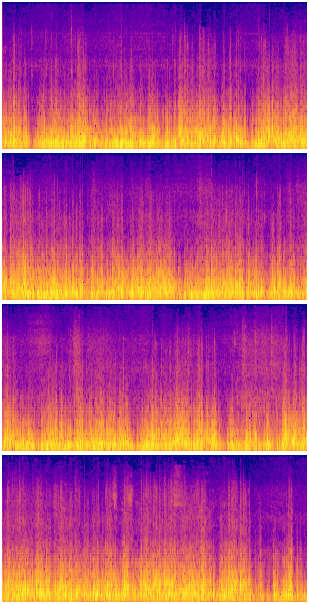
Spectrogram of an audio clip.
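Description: Wind blowing hard across the camera's microphone: a loud, low, gusty noise that rises and falls without letting up.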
